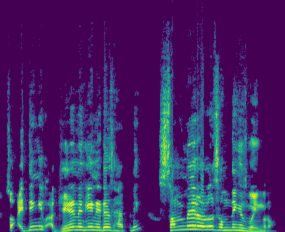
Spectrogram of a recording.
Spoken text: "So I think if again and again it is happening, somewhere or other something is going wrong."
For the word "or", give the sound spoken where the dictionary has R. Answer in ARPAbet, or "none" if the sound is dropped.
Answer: L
